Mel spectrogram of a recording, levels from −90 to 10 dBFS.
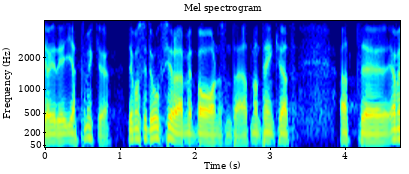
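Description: Nothing in the speech recording stood out as a fault on listening.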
